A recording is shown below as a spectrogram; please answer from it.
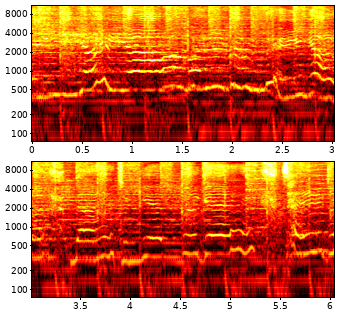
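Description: Live trot song: a woman sings the melody of a bright, upbeat tune over a band backing track with a steady beat.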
